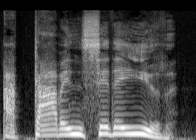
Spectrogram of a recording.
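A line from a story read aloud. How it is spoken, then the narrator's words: Bellow. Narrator (Spanish): emitió un bramido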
